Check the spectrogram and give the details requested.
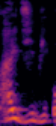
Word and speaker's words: Igbo: Now, the Igbo, I G B O, was not easy for them to pronounce.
